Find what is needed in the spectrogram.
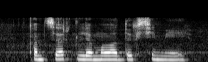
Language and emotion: Russian, neutral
